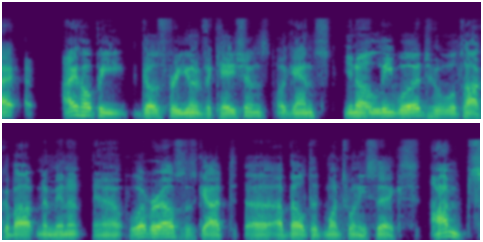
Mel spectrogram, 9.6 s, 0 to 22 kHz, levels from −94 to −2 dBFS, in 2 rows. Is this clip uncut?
yes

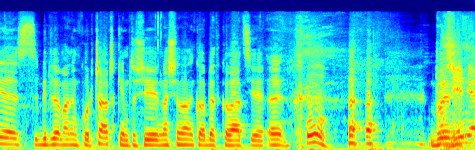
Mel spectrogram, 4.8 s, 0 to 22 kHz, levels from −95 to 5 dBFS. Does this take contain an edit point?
yes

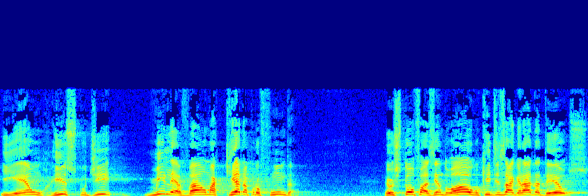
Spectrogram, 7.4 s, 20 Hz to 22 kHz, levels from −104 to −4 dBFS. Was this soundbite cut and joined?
no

